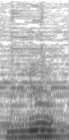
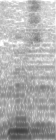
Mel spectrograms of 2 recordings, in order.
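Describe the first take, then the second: The two takes are said the same way.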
